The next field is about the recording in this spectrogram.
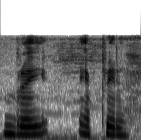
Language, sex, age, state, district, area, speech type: Bodo, female, 30-45, Assam, Udalguri, urban, spontaneous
